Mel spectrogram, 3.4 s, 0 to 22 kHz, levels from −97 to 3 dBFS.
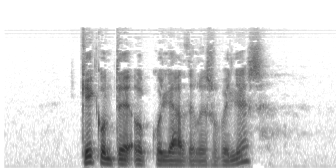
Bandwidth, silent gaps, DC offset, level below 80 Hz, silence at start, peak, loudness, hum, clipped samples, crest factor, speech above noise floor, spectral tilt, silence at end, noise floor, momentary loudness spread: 11.5 kHz; none; under 0.1%; -50 dBFS; 0.8 s; -4 dBFS; -23 LUFS; none; under 0.1%; 22 dB; 53 dB; -6 dB/octave; 0.75 s; -75 dBFS; 9 LU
